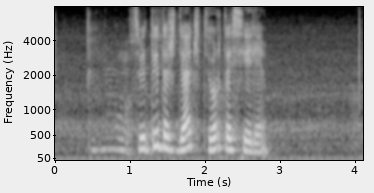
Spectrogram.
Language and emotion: Russian, neutral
